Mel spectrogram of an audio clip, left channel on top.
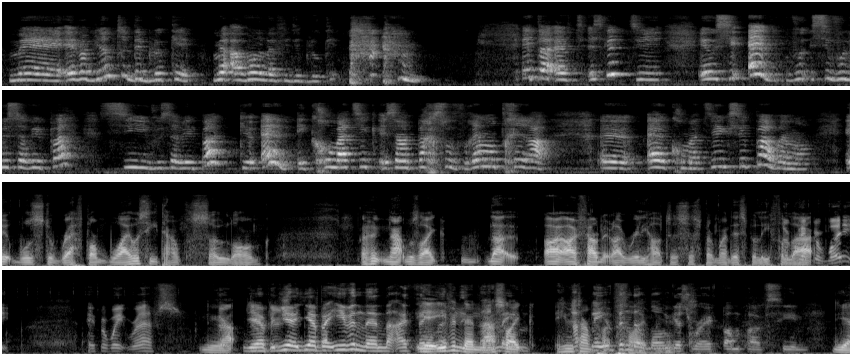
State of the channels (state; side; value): different; both; correlation 0.01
